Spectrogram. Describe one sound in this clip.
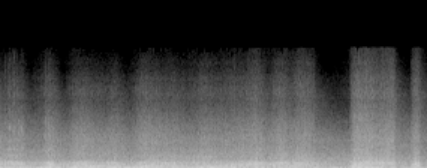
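A monster truck engine roars loudly, revving up and down.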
